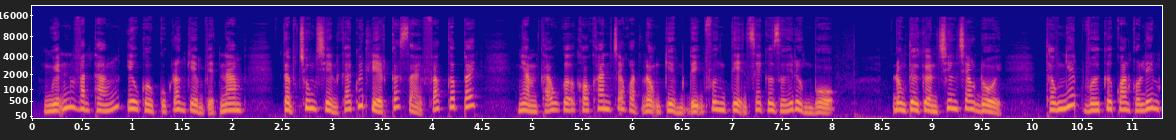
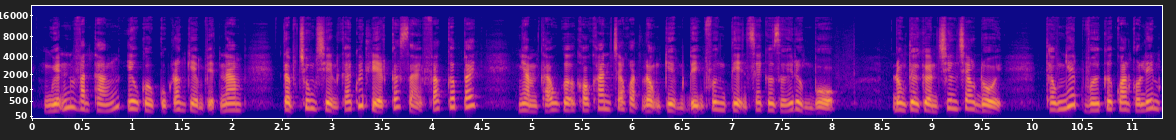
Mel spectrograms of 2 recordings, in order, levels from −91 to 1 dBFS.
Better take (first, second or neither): first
